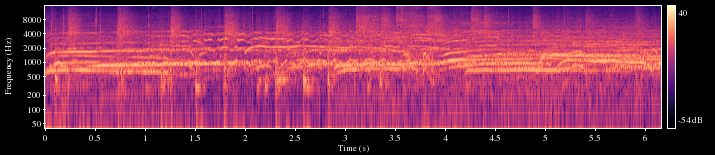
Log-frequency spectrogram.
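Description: A crowd of many voices shouting and cheering together, with long held calls and whoops, over regular drumbeats.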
